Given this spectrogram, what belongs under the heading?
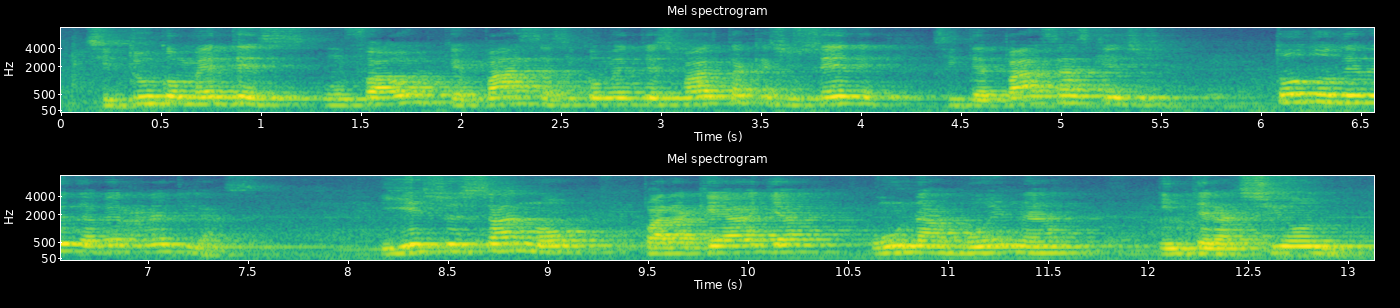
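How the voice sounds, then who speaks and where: A man's voice: high voice, darkish tone, a little hiss or hum. A man with a Mexican accent preaching a sermon to a church congregation, asking them questions and then answering them himself. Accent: Mexican Spanish. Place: church hall. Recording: very echoey hall, mic at a distance.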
